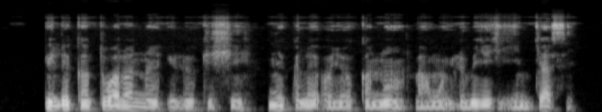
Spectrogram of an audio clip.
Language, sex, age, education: Yoruba, male, 15-29, tertiary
